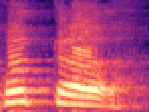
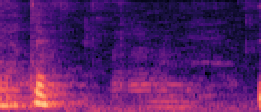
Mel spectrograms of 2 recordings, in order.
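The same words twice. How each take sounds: First: High, incredulous cut-off exclamation; higher, voiced near-swear; stopped-short curse. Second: Barely voiced, cut-off whisper; stifled near-swear in a whisper; swallowed curse. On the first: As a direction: retell baffled disbelief, pitched up and broken off. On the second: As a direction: mouth the curse under your breath, stop short. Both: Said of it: "I wanted to curse so bad".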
